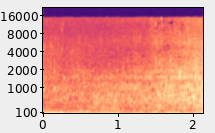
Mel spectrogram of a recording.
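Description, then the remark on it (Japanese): Ocean waves wash in and out against the shore in a steady, rushing hiss of water, even in loudness throughout, with no voices. “寄せては返す波音、すごく心が落ち着く音だよね。”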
